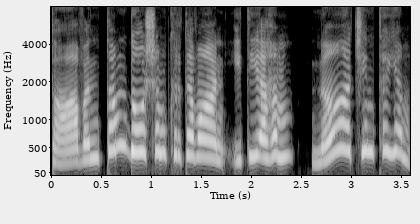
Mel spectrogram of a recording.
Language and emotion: Sanskrit, surprised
